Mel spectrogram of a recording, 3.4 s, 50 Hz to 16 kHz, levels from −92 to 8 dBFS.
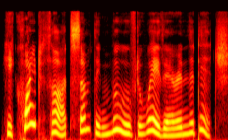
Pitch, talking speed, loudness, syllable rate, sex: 250 Hz, 175 wpm, -17 LUFS, 4.8 syllables/s, female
